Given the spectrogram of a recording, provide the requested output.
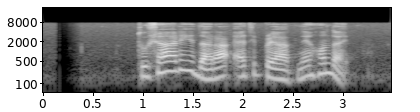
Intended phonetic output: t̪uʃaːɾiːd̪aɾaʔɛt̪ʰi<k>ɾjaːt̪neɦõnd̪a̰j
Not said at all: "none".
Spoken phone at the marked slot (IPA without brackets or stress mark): p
